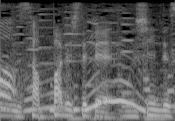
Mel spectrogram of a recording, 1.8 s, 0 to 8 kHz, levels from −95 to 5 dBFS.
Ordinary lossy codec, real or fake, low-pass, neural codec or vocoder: none; real; 7.2 kHz; none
